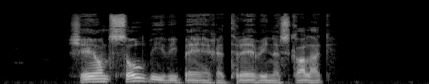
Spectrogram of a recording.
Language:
Manx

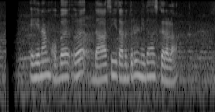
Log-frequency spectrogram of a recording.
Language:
Sinhala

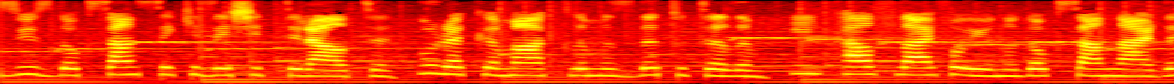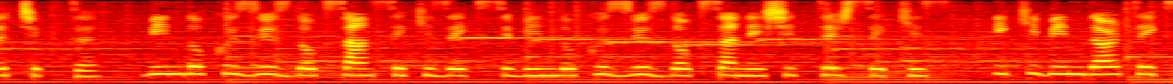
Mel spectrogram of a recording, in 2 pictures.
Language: Turkish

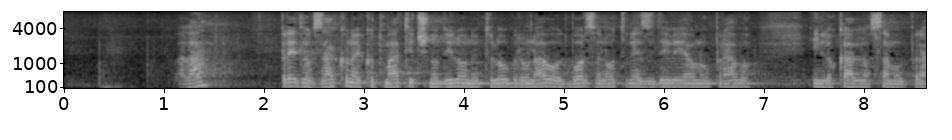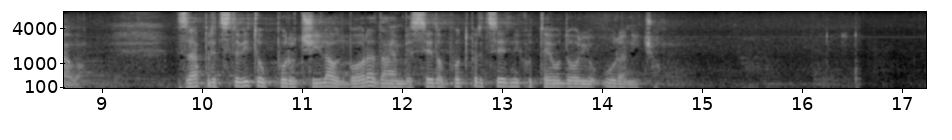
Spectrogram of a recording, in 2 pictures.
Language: Slovenian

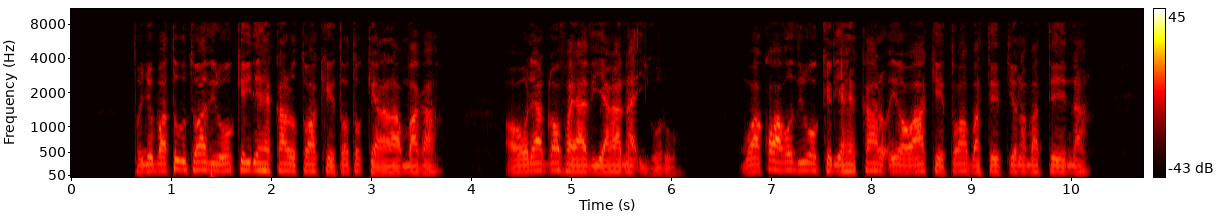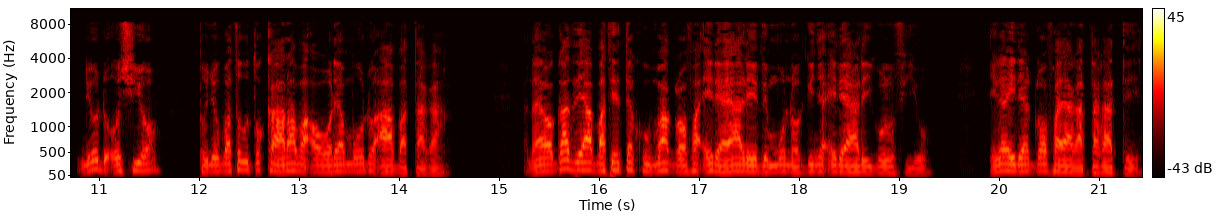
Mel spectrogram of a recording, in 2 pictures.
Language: Kikuyu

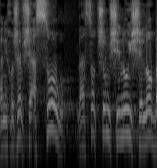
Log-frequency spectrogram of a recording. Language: Hebrew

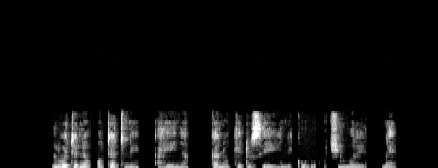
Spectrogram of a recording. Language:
Luo (Kenya and Tanzania)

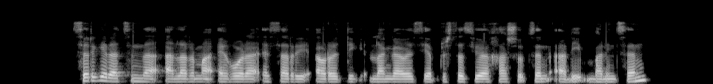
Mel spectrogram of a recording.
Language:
Basque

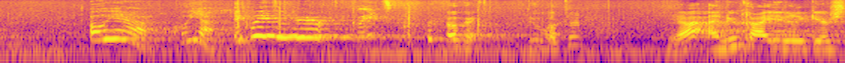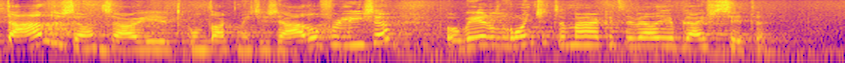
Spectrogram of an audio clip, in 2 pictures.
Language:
Dutch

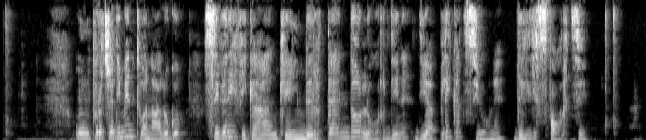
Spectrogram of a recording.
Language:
Italian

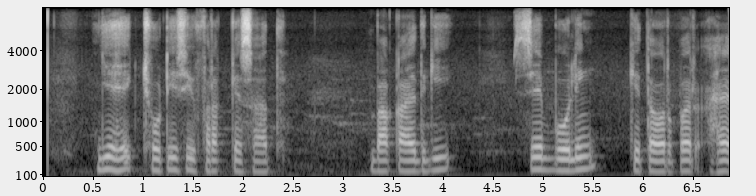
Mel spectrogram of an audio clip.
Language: Urdu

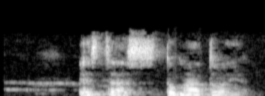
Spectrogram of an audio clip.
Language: Esperanto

